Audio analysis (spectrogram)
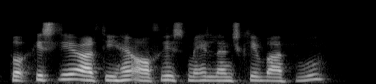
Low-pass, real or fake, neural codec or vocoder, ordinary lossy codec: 7.2 kHz; fake; codec, 16 kHz, about 1 kbps, DyCAST, with the encoder's durations; MP3, 96 kbps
